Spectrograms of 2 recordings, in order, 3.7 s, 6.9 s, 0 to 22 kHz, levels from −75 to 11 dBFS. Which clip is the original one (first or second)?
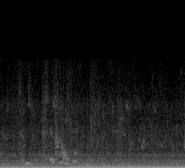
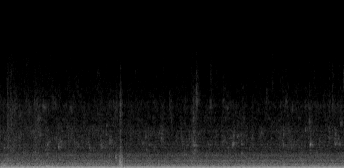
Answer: first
